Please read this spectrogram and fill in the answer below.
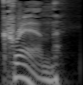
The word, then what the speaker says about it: Creme: It is C-R-E-M-E. And so, does that mean it's a creme? – Yes. – Egg. Mm-hmm. And last week, the company sparked outrage over the pronunciation of its beloved Easter product when a Sweet Tooth fan tweeted Cadbury asking the correct way to pronounce C-R-E-M-E egg. They replied that it's pronounced as creme.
